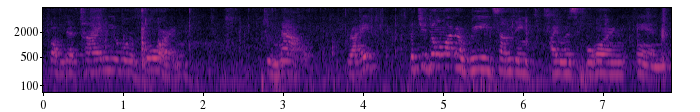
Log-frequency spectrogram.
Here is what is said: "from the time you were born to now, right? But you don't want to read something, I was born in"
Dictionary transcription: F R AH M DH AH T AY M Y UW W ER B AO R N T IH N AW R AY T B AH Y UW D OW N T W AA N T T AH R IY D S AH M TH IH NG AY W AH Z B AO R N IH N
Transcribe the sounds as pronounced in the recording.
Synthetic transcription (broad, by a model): F R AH M DH AH T AY M Y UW W ER B AO R N T IH N AW R AY T B AH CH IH D OW N T W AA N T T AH R IY D S AH M TH IH NG AY W AH Z B AO R N IH N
